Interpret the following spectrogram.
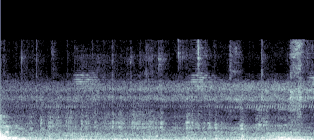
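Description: Faint steady background ambience with a thin, continuous high-pitched insect chirring.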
